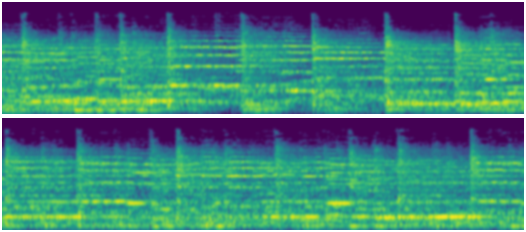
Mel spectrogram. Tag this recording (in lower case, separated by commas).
music, musical instrument, violin, bowed string instrument, guitar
